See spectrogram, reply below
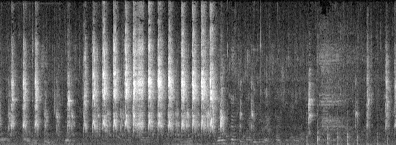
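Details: Young Java sparrows, several chicks on their fourth day at home, beg during hand-feeding: a rapid, rising burst of rasping high chips that fades out and gives way to a person talking.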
